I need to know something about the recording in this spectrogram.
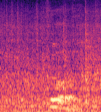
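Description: Steady road and engine noise inside a moving car's cabin, with a brief low murmur of a voice about a second in.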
